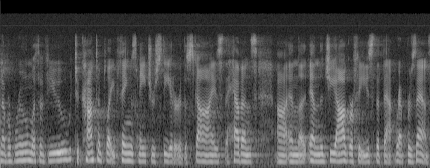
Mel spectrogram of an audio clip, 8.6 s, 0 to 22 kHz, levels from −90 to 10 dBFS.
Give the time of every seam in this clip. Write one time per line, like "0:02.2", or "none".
0:02.7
